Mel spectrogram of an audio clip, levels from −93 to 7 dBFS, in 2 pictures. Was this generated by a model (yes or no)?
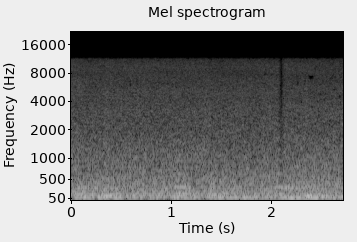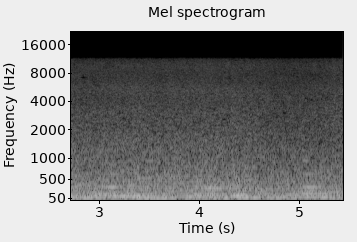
no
